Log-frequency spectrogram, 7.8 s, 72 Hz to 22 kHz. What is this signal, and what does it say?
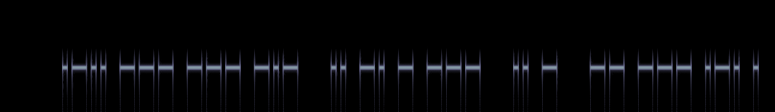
Morse code, heard as a keyed tone, about 25 wpm, 700 Hz. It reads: LOOK INTO IT MORE
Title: Sentences from Top 1300 Words 25wpm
